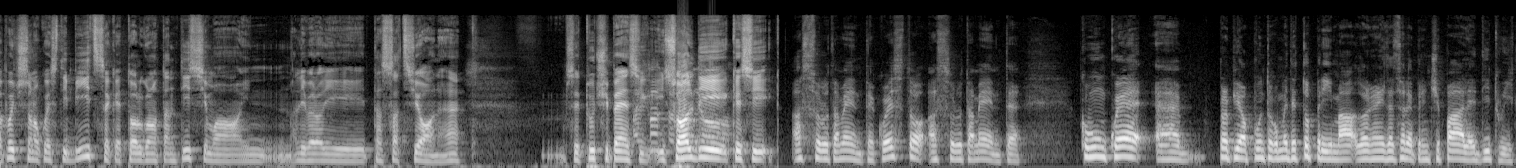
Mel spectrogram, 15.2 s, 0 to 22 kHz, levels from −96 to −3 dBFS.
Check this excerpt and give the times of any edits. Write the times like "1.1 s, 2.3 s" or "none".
7.7 s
